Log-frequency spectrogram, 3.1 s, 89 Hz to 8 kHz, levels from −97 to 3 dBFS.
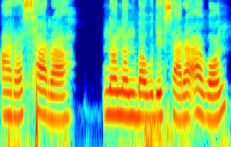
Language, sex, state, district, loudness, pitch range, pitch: Chakma, female, Tripura, West Tripura, -14 LUFS, 225-245 Hz, 230 Hz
